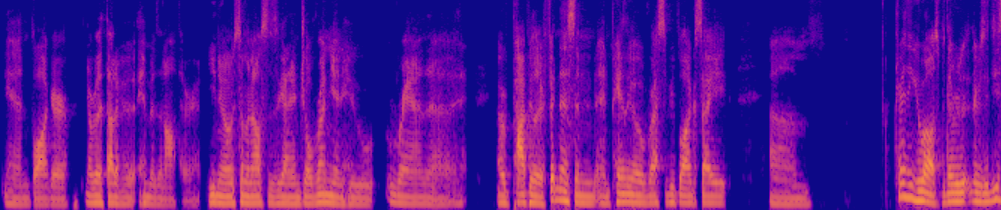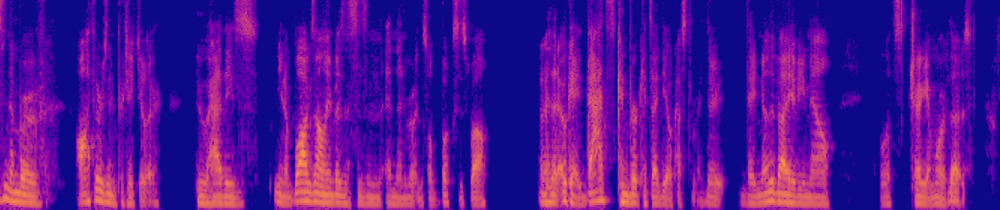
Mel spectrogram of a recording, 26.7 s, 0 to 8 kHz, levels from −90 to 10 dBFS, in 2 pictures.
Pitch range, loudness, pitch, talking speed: 95-115 Hz, -26 LUFS, 100 Hz, 205 wpm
